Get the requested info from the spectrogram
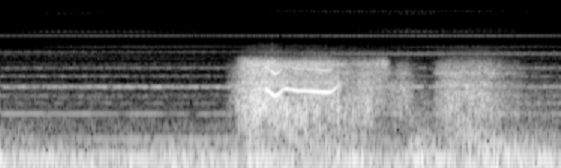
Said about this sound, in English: Another nose whistle.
